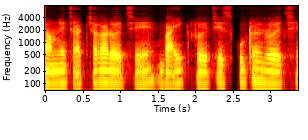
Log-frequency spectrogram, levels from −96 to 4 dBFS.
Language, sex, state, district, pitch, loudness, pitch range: Bengali, male, Chhattisgarh, Raipur, 100 Hz, -21 LUFS, 100-105 Hz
